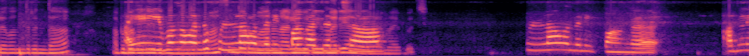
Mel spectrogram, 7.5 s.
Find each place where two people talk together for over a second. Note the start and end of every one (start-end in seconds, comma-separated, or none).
1.3-3.6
